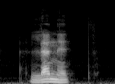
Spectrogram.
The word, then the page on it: aneth: /a.nɛt/; France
